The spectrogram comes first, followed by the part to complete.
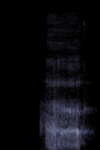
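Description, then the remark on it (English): A single loud burp rumbles for nearly a second, deep and throaty, then trails off into silence before a short breathy sound at the very end. “I'm burping a lot.”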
